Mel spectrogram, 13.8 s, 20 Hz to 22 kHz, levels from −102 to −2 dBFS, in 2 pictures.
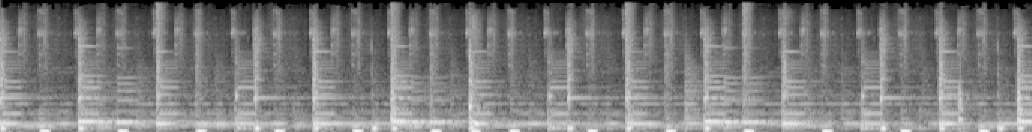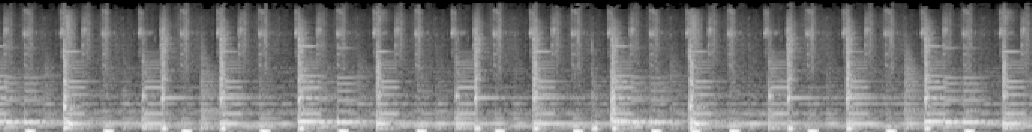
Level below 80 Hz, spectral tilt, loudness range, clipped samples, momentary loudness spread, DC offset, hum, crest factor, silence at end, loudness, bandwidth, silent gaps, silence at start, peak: -18 dBFS; -4.5 dB/octave; 1 LU; under 0.1%; 5 LU; 0.6%; none; 16 dB; 0 s; -17 LUFS; over 20 kHz; none; 0 s; 0 dBFS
